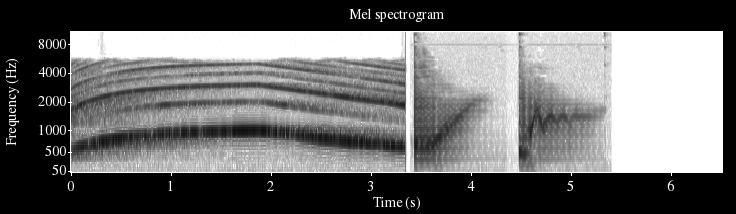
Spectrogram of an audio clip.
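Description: Comedy sound effects: a long whistle-like tone that slides up, holds, then sinks slowly and is cut off by a click. Two shorter twangy, boing-like sounds follow, each fading out within about a second.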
